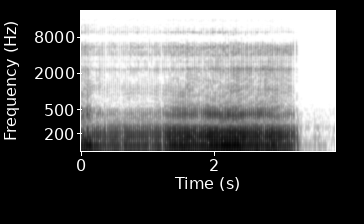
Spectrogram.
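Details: Deep, rumbling, fluttering snore lasting about three seconds from a hound dog asleep on the couch, snoring heavily.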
